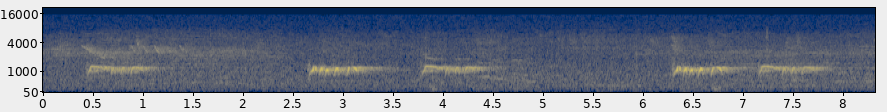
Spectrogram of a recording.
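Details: Five short, even trilled coos spaced a second or two apart from an adult zebra dove, Ubon Ratchathani, Thailand, 24 December 2020, over a soft hissing background.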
